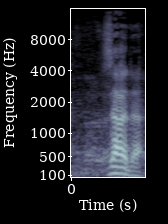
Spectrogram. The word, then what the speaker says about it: Zadar: How do I pronounce it correctly? Zadar.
